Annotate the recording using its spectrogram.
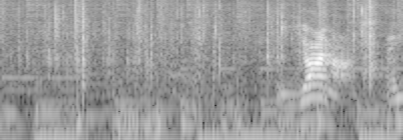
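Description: Thin plastic packaging crinkling and rustling as it is pulled open by hand, over steady background music. A short vocal exclamation about three seconds in is the loudest sound.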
